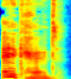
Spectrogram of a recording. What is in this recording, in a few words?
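"egghead", British English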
